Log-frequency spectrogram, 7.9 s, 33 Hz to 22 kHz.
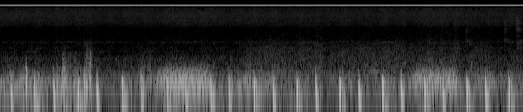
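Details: Heartbeat of a female recorded with an ultrasonic Doppler device during breathplay: regular low thumping about 94 beats a minute with periodic whooshing swells.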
